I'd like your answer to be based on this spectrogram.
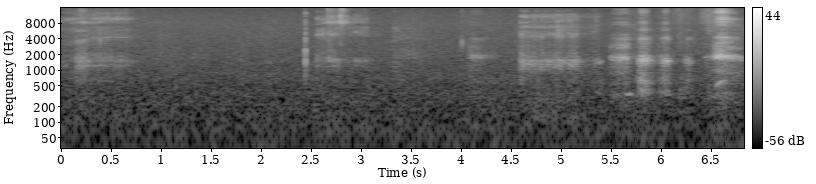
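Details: Toddler aged 1 year 5 months, asked what grandpa sounds like sleeping, makes a few short, breathy, rasping snorts with quiet room noise and voices toward the end: imitated snoring.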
